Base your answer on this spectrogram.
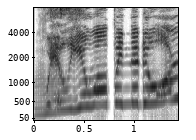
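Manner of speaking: mock exasperated pleading tone, very high-pitched. Retelling a book scene, voicing her asking him to open the door: imitating exasperation. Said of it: "She gets exasperated".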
